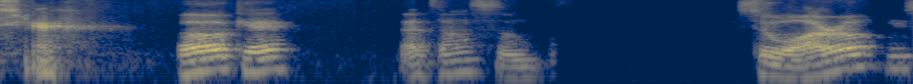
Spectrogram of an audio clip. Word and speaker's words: Saguaro: Saguaro, you said? Okay. It's got the silent G in there.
